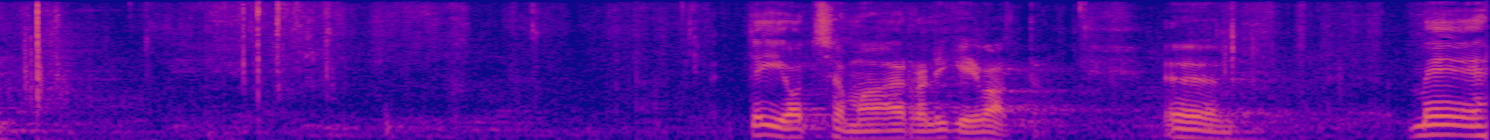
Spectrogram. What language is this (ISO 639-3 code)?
est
